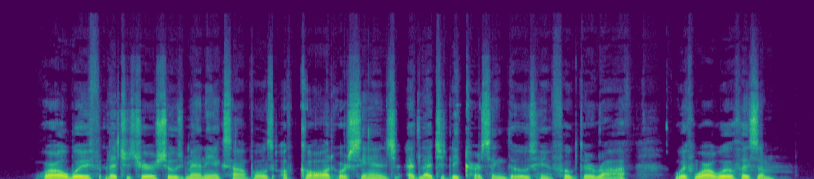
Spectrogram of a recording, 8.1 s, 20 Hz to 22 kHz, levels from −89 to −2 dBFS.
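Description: Speech with no audible faults.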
